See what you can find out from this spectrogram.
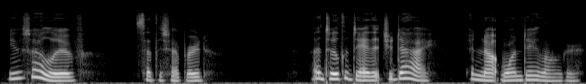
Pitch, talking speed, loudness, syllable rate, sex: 210 Hz, 175 wpm, -19 LUFS, 5.2 syllables/s, female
